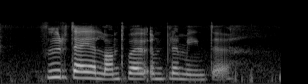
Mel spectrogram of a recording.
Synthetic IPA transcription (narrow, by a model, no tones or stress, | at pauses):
fuːrtɐjəlɐntbəwʔəmpləmɛntə̰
